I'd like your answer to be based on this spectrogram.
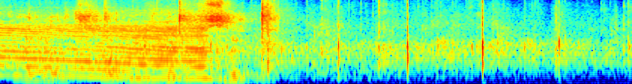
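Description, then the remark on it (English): After a brief stretch of voice, hands clap in a steady, moderately paced rhythm, about eight or nine sharp, close claps that fill the rest of the moment. “Should we clap hands?”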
